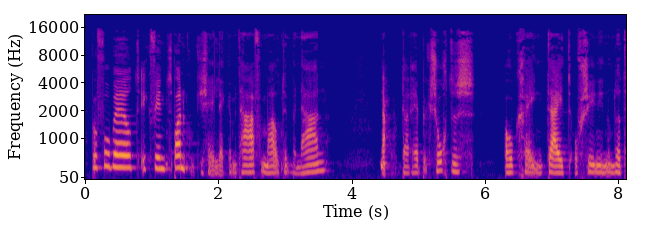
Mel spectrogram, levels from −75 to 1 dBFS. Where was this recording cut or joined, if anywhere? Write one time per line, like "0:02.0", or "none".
0:01.3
